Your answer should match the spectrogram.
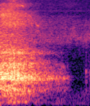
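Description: A single soft breath exhaled through the nose and mouth during a core breathing exercise, close and breathy, fading out over about a second.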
